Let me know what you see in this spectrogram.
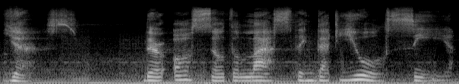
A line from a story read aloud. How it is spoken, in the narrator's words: in a soft voice, she replied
